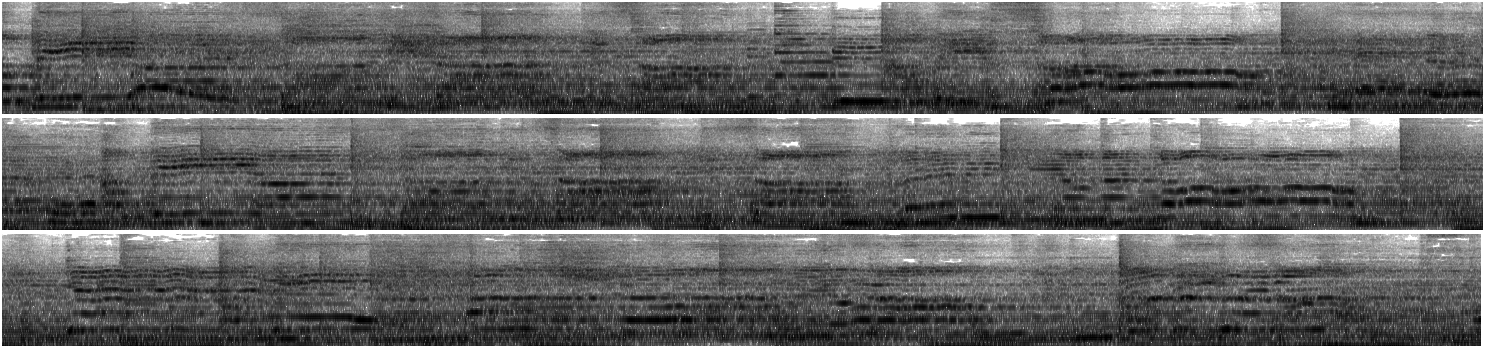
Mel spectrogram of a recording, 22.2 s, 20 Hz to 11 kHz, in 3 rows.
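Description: A song with singing over a pulsing bass, played through home-built speakers with Ciare PW 256 and Sica 9470 drivers as a sound-quality test.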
